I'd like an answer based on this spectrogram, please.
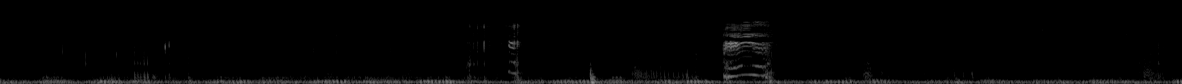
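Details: Bengal cats, a mother and her kittens, talking: a low steady purr rumbles throughout, broken by a few short meows, one louder harmonic-rich call near the middle.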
